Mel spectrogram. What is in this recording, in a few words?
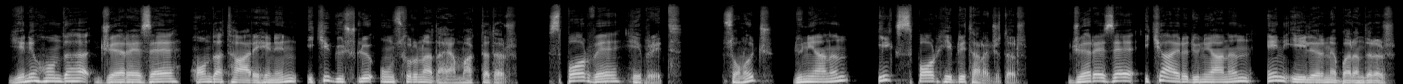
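Turkish narration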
